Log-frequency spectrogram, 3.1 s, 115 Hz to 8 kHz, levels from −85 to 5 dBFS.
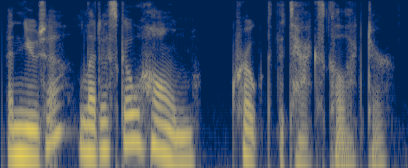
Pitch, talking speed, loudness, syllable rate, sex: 160 Hz, 175 wpm, -19 LUFS, 5.4 syllables/s, female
